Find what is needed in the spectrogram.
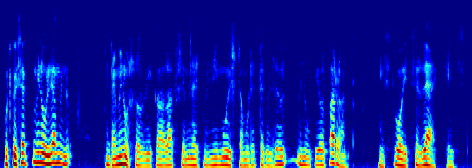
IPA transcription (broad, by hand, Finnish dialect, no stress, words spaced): mut kyl se minul jɑ minu mitæ minusː ol ʋikɑː lɑpsem minæ sit nyn niːm muistɑ mut etːæ kyl se ol minuŋkiː ol pɑrɑntu̥n̥ːu̥ niːst ʋoi sel læːkːehist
